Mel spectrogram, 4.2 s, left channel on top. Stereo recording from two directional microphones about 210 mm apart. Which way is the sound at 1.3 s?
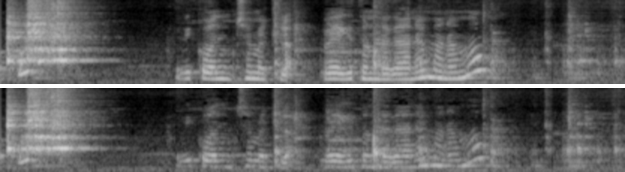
60° left (ahead or behind).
